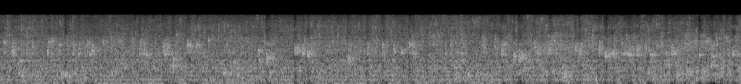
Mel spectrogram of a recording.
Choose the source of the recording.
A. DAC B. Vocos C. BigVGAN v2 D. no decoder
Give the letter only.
D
